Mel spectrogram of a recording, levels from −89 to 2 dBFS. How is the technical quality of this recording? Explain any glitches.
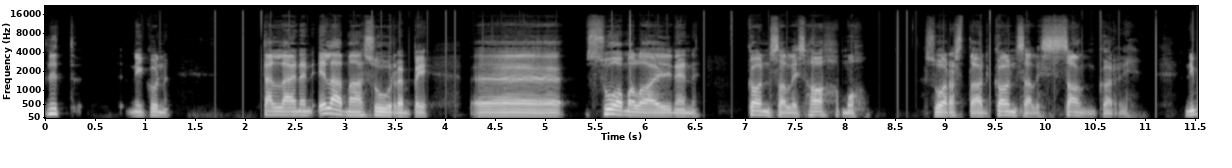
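The recording is compromised by one persistent fault. Word clock ticks run from 0.14 to 11.48 s: sharp, regular clicks about ten times a second. An unsynchronised receiver slips one sample each time, which points to a clock mismatch of around 200 ppm.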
